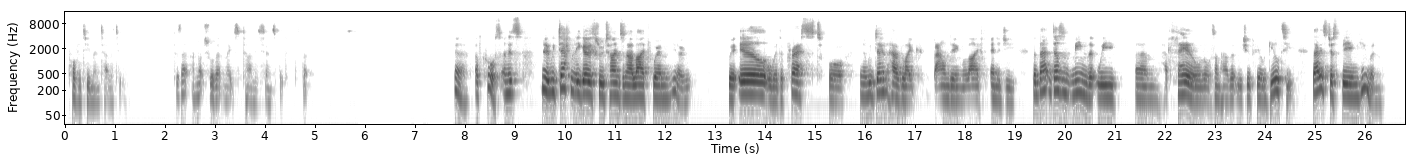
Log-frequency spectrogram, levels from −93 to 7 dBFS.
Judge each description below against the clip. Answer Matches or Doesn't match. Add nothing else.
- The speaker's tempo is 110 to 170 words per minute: Matches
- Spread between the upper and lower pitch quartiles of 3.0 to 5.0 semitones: Doesn't match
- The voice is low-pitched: Matches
